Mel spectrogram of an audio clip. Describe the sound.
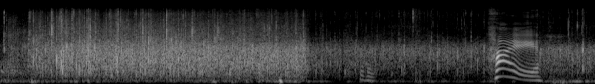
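An audience claps steadily for about three seconds, a dense crackle of many hands, then the applause stops abruptly and a voice speaks briefly near the end.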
